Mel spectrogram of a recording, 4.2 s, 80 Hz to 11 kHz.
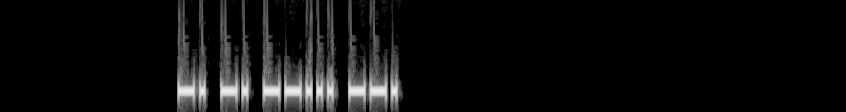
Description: Morse code, heard as a keyed tone, about 46 wpm, 700 Hz. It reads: NN7G
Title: USA Call Signs - 4 Characters - Repeated 2x - 45wpm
